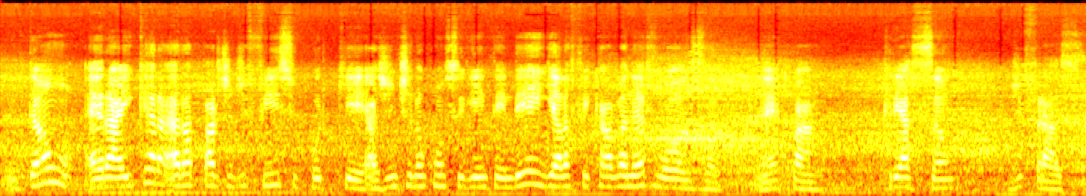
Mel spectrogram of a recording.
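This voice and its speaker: A woman's voice: mid-range voice, fairly quick, noisy background. A woman, a mother chatting casually in her vlog, with many fillers and restarts. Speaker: vlogger, mother.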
